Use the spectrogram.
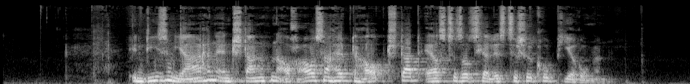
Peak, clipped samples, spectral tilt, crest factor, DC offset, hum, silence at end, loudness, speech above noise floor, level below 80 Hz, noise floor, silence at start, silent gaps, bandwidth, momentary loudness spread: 0 dBFS; under 0.1%; -4.5 dB/octave; 12 dB; under 0.1%; none; 0.8 s; -11 LUFS; 35 dB; -40 dBFS; -46 dBFS; 0.95 s; none; 17.5 kHz; 8 LU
